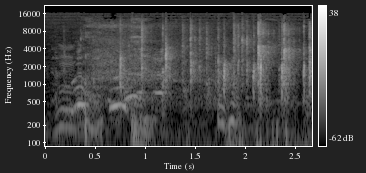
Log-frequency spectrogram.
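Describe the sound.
Light, polite golf-style applause: a few soft, scattered claps from a small group, fairly quiet, following a bit of talking at the start.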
